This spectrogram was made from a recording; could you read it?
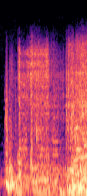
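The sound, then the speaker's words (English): A single-cab truck's engine cranks and catches with a loud, rough burst, then revs up into a steady, noisy roar as the truck drives off down the road, with no voices. “They all climb into Firecracker's single cab, with T-Bob asking what he should do.”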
